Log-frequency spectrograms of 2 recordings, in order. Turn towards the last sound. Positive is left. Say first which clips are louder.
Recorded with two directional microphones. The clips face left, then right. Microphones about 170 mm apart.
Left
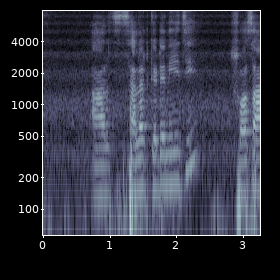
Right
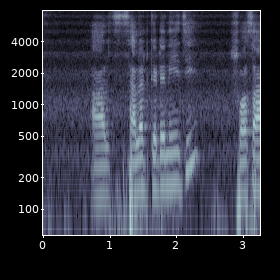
# right 4 dB
turn(degrees=-35)  # may be behind; listen again after turning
